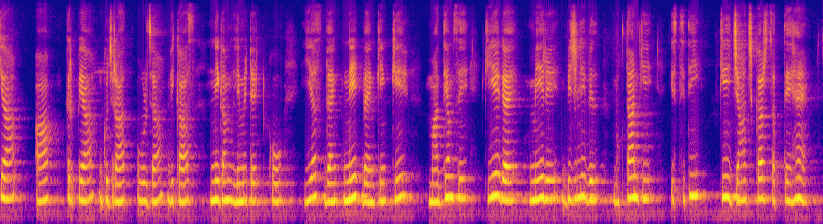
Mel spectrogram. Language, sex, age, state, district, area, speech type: Hindi, female, 30-45, Madhya Pradesh, Seoni, rural, read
